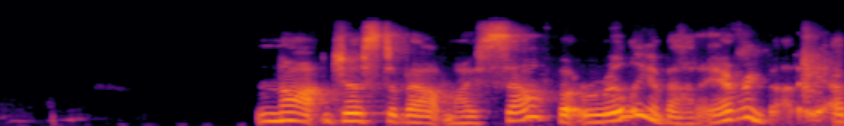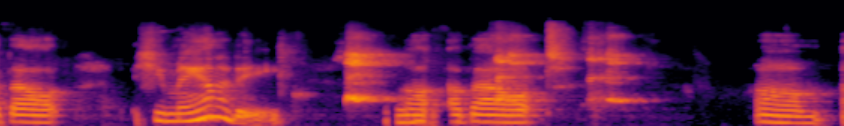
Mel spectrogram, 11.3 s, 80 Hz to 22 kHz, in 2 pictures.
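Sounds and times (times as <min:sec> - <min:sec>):
speech: 0:01.7 - 0:09.5, 0:10.7 - 0:11.2
dog chewing on squeaky toys: 0:07.9 - 0:08.4, 0:09.0 - 0:10.0.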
